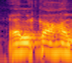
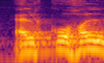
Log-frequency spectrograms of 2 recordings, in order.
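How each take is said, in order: First: অ্যালকোহল as "al-ka-hal"; corrected pronunciation. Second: অ্যালকোহল as "al-ko-hol"; wrong pronunciation. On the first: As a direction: say অ্যালকোহল with an open "ka". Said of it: "উচ্চারণটা কি?". (সঠিক অ্যালকোহল, "অ্যাল-কা-হাল") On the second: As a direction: say অ্যালকোহল with a round "ko". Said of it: "অ্যালকোহল না". (ভুল অ্যালকোহল, "অ্যাল-কো-হল") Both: Shown as a demonstration.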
